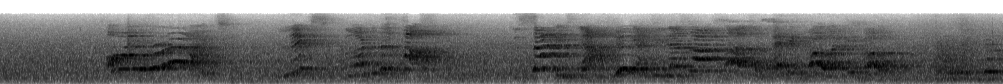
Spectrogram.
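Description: Two children speak lines to each other, heard from an audience in a hall.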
